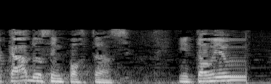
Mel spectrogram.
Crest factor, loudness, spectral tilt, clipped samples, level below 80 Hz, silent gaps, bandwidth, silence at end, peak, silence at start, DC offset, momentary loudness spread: 14 dB; -17 LUFS; -7.5 dB/octave; under 0.1%; -36 dBFS; none; 5.4 kHz; 0 s; -4 dBFS; 0 s; under 0.1%; 8 LU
